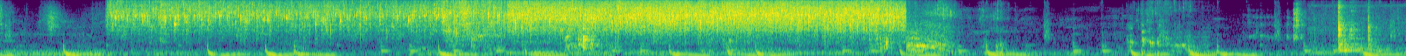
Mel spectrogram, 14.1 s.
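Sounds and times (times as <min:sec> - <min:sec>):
food sizzling in hot oil: 0:01.1 - 0:09.1.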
